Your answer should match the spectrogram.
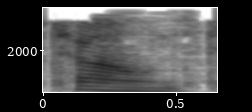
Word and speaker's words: Tones: Oh, my last name is Tones, T-O-N-E-S. – T-O-N-E-S. – But my first name... Yes, like ringtones.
